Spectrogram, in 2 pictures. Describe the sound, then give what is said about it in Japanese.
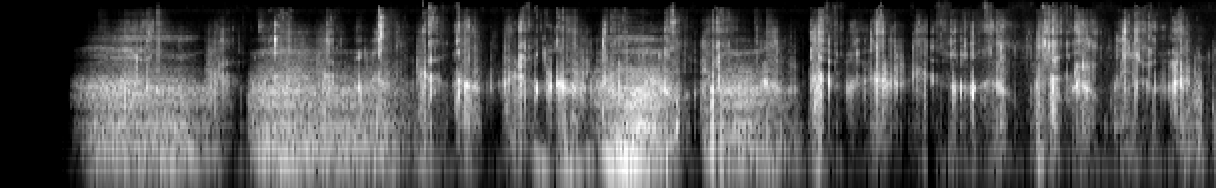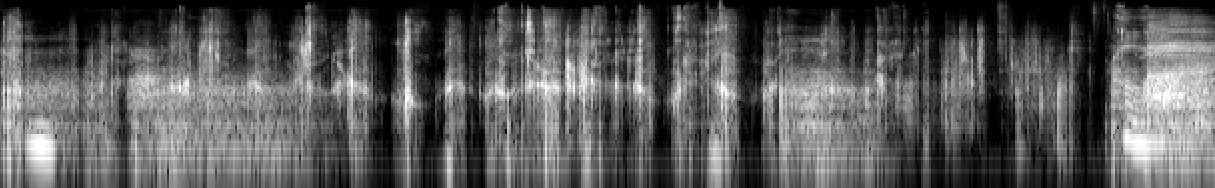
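Gum is chewed close to the ear: many wet, crunchy chews and smacks in an uneven rhythm, with short pauses between bursts and no talk. “咀嚼する音、好き？好きなんだ。なら、耳元で噛んであげる。”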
